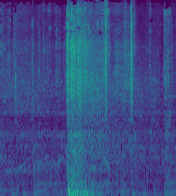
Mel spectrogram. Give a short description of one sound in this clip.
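A shotgun fires a single loud blast.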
